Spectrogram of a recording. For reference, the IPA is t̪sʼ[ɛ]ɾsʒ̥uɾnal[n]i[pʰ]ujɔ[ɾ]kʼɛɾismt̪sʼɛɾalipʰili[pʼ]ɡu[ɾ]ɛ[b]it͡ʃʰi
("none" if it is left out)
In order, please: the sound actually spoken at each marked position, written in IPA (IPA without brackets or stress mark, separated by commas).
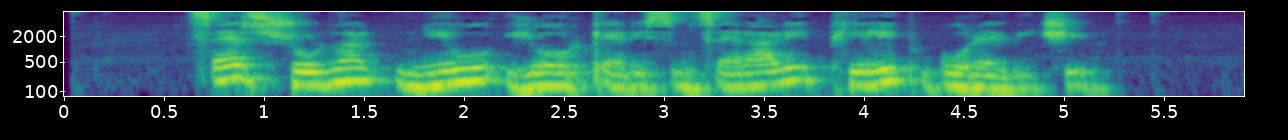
ɛ, n, none, ɾ, pʼ, ɾ, v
